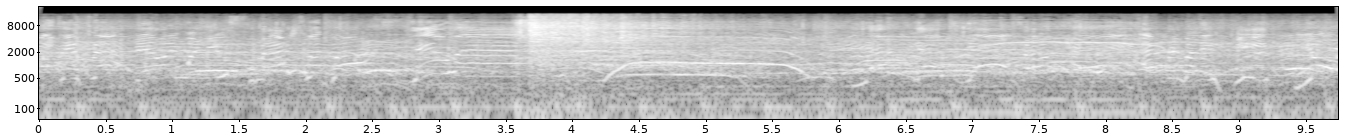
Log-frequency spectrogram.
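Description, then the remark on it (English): A sudden crash of smashing glass bursts out about a third of the way in, set against a loud, continuous crowd of cheering and shouting voices that carries on afterward. “After Justine smashes the glass ceiling, her right fist changes to a flat hand, fingers together, sweeping through the air.”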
